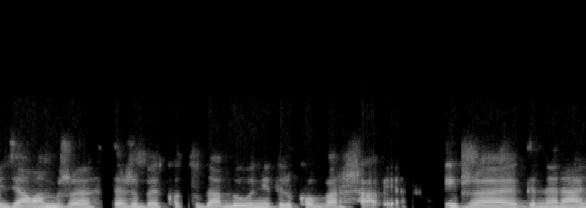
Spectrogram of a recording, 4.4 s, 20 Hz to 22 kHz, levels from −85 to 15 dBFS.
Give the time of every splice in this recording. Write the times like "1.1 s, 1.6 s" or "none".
3.5 s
